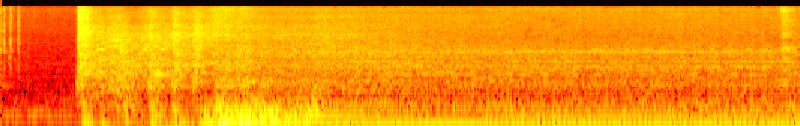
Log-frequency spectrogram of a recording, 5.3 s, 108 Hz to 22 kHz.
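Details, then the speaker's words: Chevrolet Corvette C6 Z06 after starter work, cold (not a hot start), push-button start: brief crank of barely a second, then fires cleanly and settles into a steady, even low idle; normal quick start for comparison. "But I just want to show you how fast the car should start when you hit this button."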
